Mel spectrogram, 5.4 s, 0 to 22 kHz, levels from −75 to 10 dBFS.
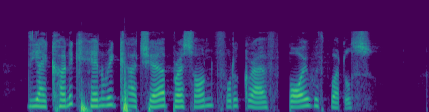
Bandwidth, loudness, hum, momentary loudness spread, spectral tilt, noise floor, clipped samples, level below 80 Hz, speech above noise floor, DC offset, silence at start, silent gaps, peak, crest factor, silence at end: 7.2 kHz; -19 LUFS; none; 9 LU; -5.5 dB/octave; -72 dBFS; under 0.1%; -36 dBFS; 53 dB; under 0.1%; 0.35 s; none; -2 dBFS; 18 dB; 0.75 s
